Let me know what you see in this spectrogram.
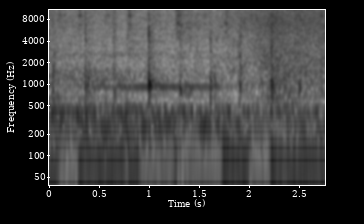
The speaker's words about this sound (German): Da ist wieder das Pferd. Das Geräusch der Pferdehufe muss durch eine Felsspalte in die Höhle gedrungen sein. Da! Ein schwarzes Pferd! Ohne Reiter!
